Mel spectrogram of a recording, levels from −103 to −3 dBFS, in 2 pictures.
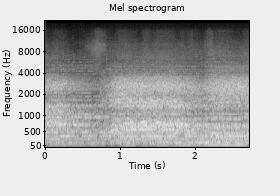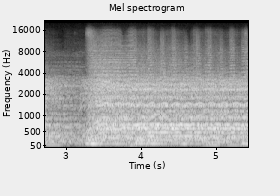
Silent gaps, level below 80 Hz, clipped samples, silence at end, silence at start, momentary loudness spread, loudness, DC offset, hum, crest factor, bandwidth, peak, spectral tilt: none; -54 dBFS; under 0.1%; 0 s; 0 s; 9 LU; -14 LUFS; under 0.1%; none; 14 dB; 18 kHz; 0 dBFS; -4 dB/octave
